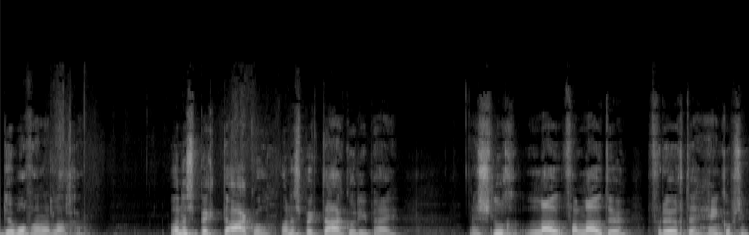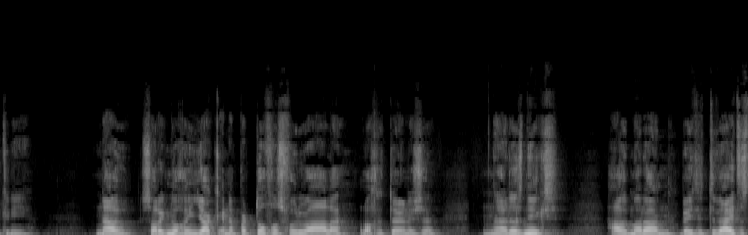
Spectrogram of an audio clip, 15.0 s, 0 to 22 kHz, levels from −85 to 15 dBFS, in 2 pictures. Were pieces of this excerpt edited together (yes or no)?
yes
